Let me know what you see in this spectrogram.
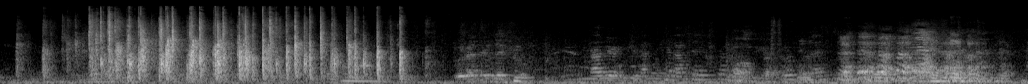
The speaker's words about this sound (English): And that's the team that you brought, and the team effort, and everybody here should shake their hand and applaud each other, because all of you are our team, and I'm very, very impressed with the team, okay, with your energy.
